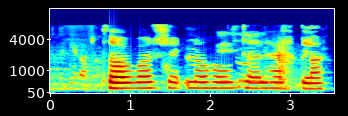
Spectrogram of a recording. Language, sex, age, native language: Icelandic, female, 9, Icelandic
